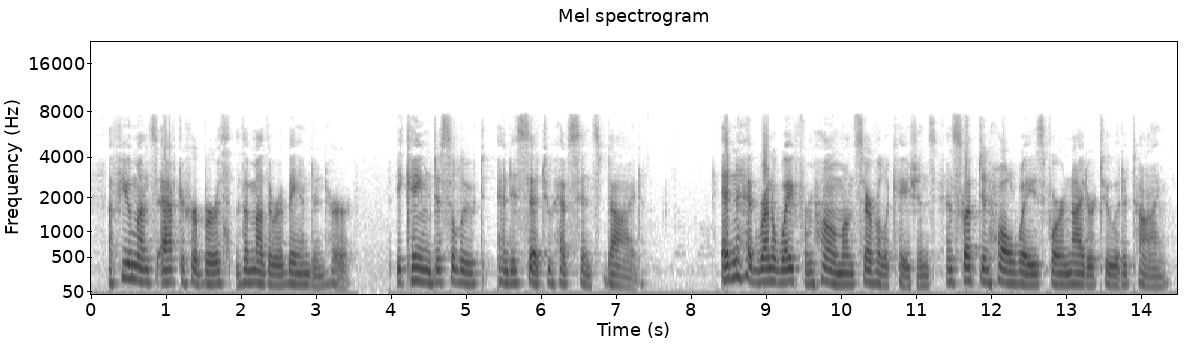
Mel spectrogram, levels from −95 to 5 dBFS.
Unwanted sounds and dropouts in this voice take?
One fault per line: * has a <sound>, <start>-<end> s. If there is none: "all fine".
all fine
